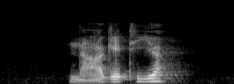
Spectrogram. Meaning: rodent
- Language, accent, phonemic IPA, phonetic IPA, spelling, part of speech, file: German, Austria, /ˈnaːɡəˌtiːr/, [ˈnaːɡəˌti(ː)ɐ̯], Nagetier, noun, De-at-Nagetier.ogg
